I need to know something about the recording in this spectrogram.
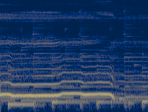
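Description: A woman's voice humming one long wordless note that steps up slightly partway through and stops shortly before the end, over fingerpicked acoustic guitar.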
